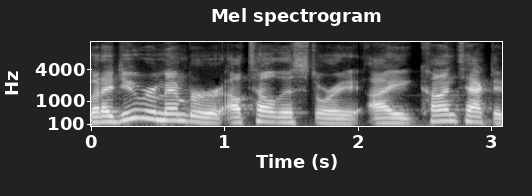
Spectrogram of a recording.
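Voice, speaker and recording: Talking at a moderate pace with ordinary pitch variation, a man with an American accent has an unremarkable speaking voice. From New Jersey, US. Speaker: YouTuber and ministry worker. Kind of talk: casual interview.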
